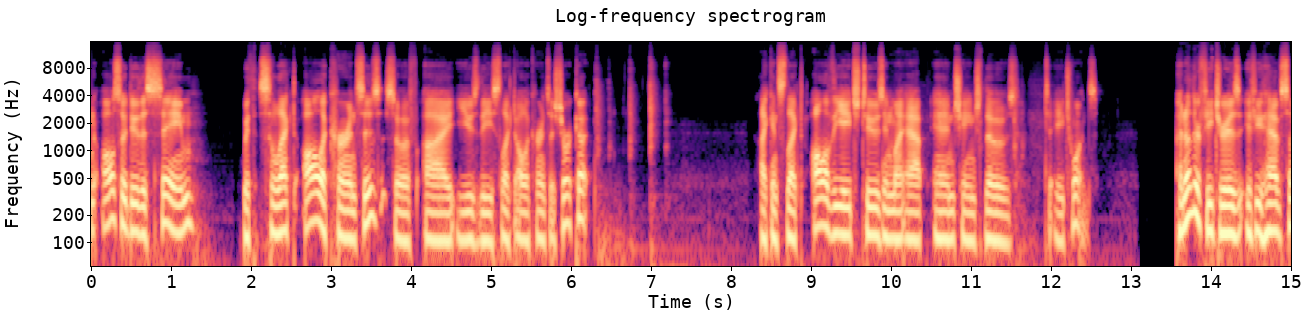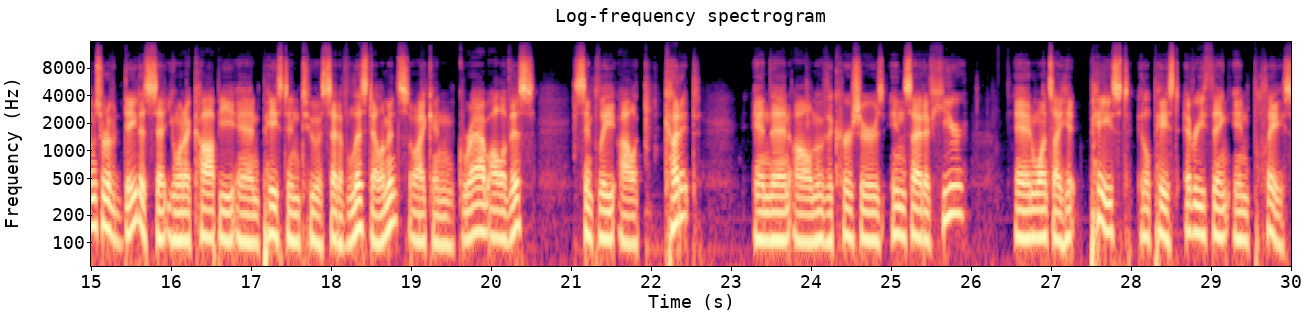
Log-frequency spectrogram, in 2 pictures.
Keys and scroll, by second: 7.0 ctrl+alt+super+g, 21.9 super+x, 27.6 super+v.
